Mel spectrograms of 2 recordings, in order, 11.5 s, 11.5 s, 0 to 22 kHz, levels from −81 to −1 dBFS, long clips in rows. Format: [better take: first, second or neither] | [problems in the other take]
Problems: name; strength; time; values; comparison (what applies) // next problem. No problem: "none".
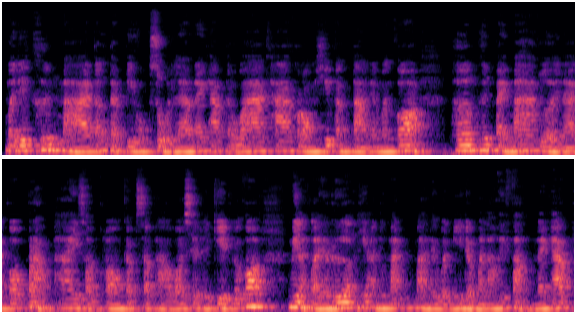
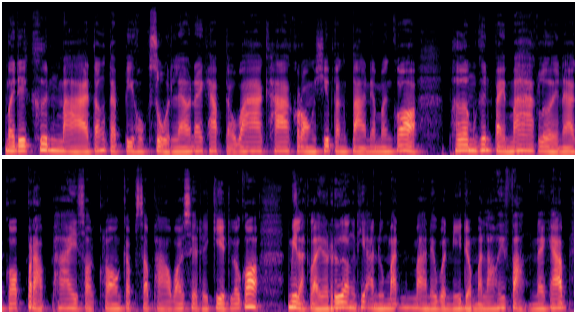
second | off-mic speech; far // room echo; slight; dies away in 0.3 s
